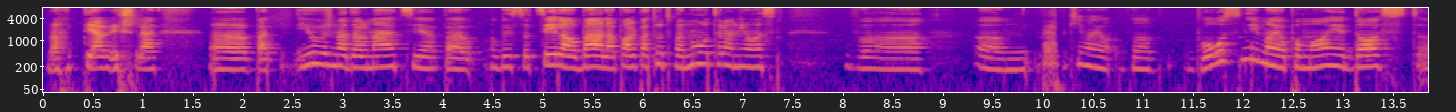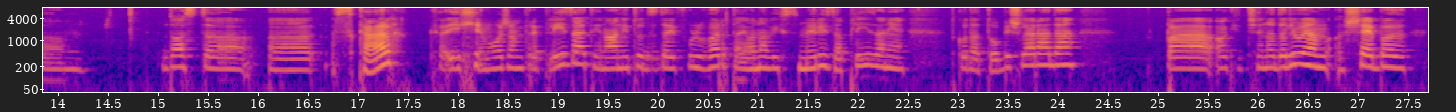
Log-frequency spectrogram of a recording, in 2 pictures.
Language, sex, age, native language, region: Slovenian, female, 18-29, Slovenian, Gorenjska region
